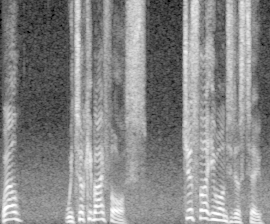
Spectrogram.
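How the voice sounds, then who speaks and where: A man's voice: sits high, huge pitch swings, a little slow, exaggerated voice. An actor playing a plucky, earnest working teenage boy in a video game cutscene. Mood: exasperated.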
